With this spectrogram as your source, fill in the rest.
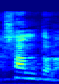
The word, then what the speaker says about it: সান্ত্বনা: সান্ত্বনা এটা কি হবে, শান্ত না, সান্ত্বনা, বুঝছো।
